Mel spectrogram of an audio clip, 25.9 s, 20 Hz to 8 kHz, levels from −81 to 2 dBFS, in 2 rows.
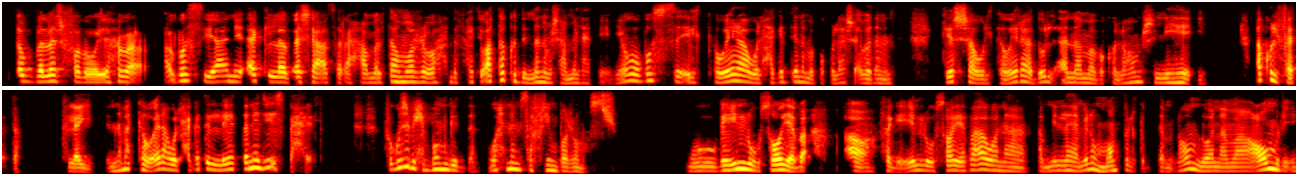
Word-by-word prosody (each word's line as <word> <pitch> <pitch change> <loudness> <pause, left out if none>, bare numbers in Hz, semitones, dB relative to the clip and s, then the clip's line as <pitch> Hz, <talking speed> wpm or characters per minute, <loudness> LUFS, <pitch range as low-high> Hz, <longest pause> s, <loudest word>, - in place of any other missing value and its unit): طب 210 0 +2
بلاش 195 +2 +4
فضايح 90 - +1
بقى، - - +2 0.3
بُص 220 0 +1
يعني 190 0 +1
أكلة 190 -5 +3
بشِعة 180 +1 +2
صراحة 155 +1 -4
عملتها 165 +4 -1
مَرّة 180 -1 0
واحدة 170 +1 -6
في - - -22
حياتي، 180 -1 -5
وأعتقد 220 -2 +2
إن 160 -1 -4
أنا 175 - -1
مش 155 -1 -5
هاعملها 145 0 -7
تاني، - - -9
هو 220 0 +2
بُص 230 +2 -3
الكوارِع 455 - +1
والحاجات 175 +2 -3
دي 190 - -1
أنا 180 - -5
ما - - -6
باكلهاش - - -7
أبدًا، - - -5 0.5
الكِرشة 180 -3 +2
والكوارِع 140 +7 -1
دُول 185 - -3
أنا 155 -2 -2
ما 150 -2 -4
باكلهمش 165 +5 -6
نهائي، 155 -4 -2 0.5
آكُل - - +5
فتّة، - - 0 0.4
في - - -12
العيد، 130 -5 +2
إنما 165 +9 -1
الكوارِع 200 +1 +2
والحاجات 195 +2 0
اللي 185 -3 +1
هي - - +2
التانية 220 +4 +3
دي 255 +2 0
إستحالة، - - -5 0.6
فجوزي 270 +4 +1
بيحبهم 205 -3 +2
جدًا 170 -8 -5
وإحنا 215 +6 -1
مسافرين 180 -4 -3
برّه 145 -2 -3
مصر، 120 - -4 0.7
وجايين 150 +9 +3
له 195 - +5
وصاية 180 +3 +6
بقى، - - +2 0.4
آه - - +3
فجايين 165 - -2
له 165 - -1
وصاية 170 +1 +1
بقى 185 +3 +3
وأنا، 145 -7 -3
طب 145 - -8
مين 160 +4 -6
اللي 170 - -2
هيعملهم؟ 165 +1 -1
مامته 165 +4 -2
اللي - - -11
كانت - - -15
بتعملهم 170 +9 -4
له 150 0 0
أنا 140 -1 -3
ما 145 0 -3
عُمري 190 -6 +4
175 Hz, 180 wpm, -25 LUFS, 150-195 Hz, 0.7 s, وصاية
